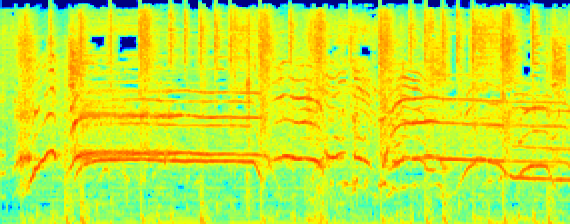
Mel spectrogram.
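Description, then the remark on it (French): Several women scream and cheer loudly and continuously, their high-pitched shrieks rising and falling over a noisy, excited crowd, with a few sharp bangs mixed in. “Ah, ça crie”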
